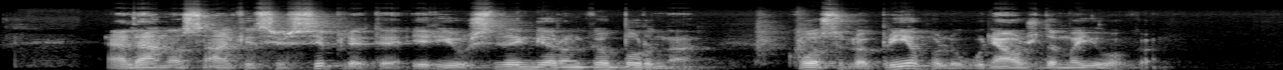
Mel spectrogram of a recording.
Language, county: Lithuanian, Vilnius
